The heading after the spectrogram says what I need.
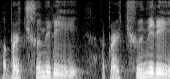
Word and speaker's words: opportunity: opportunity 사실 이제 t인데 이 t 발음은요 좀 약화되는 경우가 굉장히 많습니다. opportunity 이렇게 이제 약화가 되는데요.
